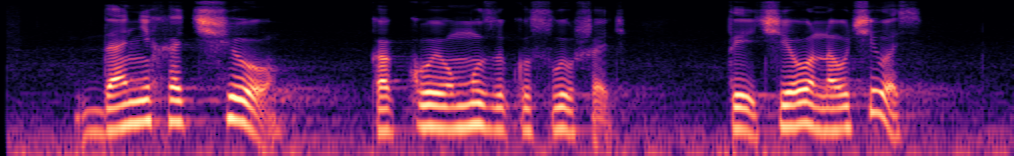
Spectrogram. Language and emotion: Russian, angry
